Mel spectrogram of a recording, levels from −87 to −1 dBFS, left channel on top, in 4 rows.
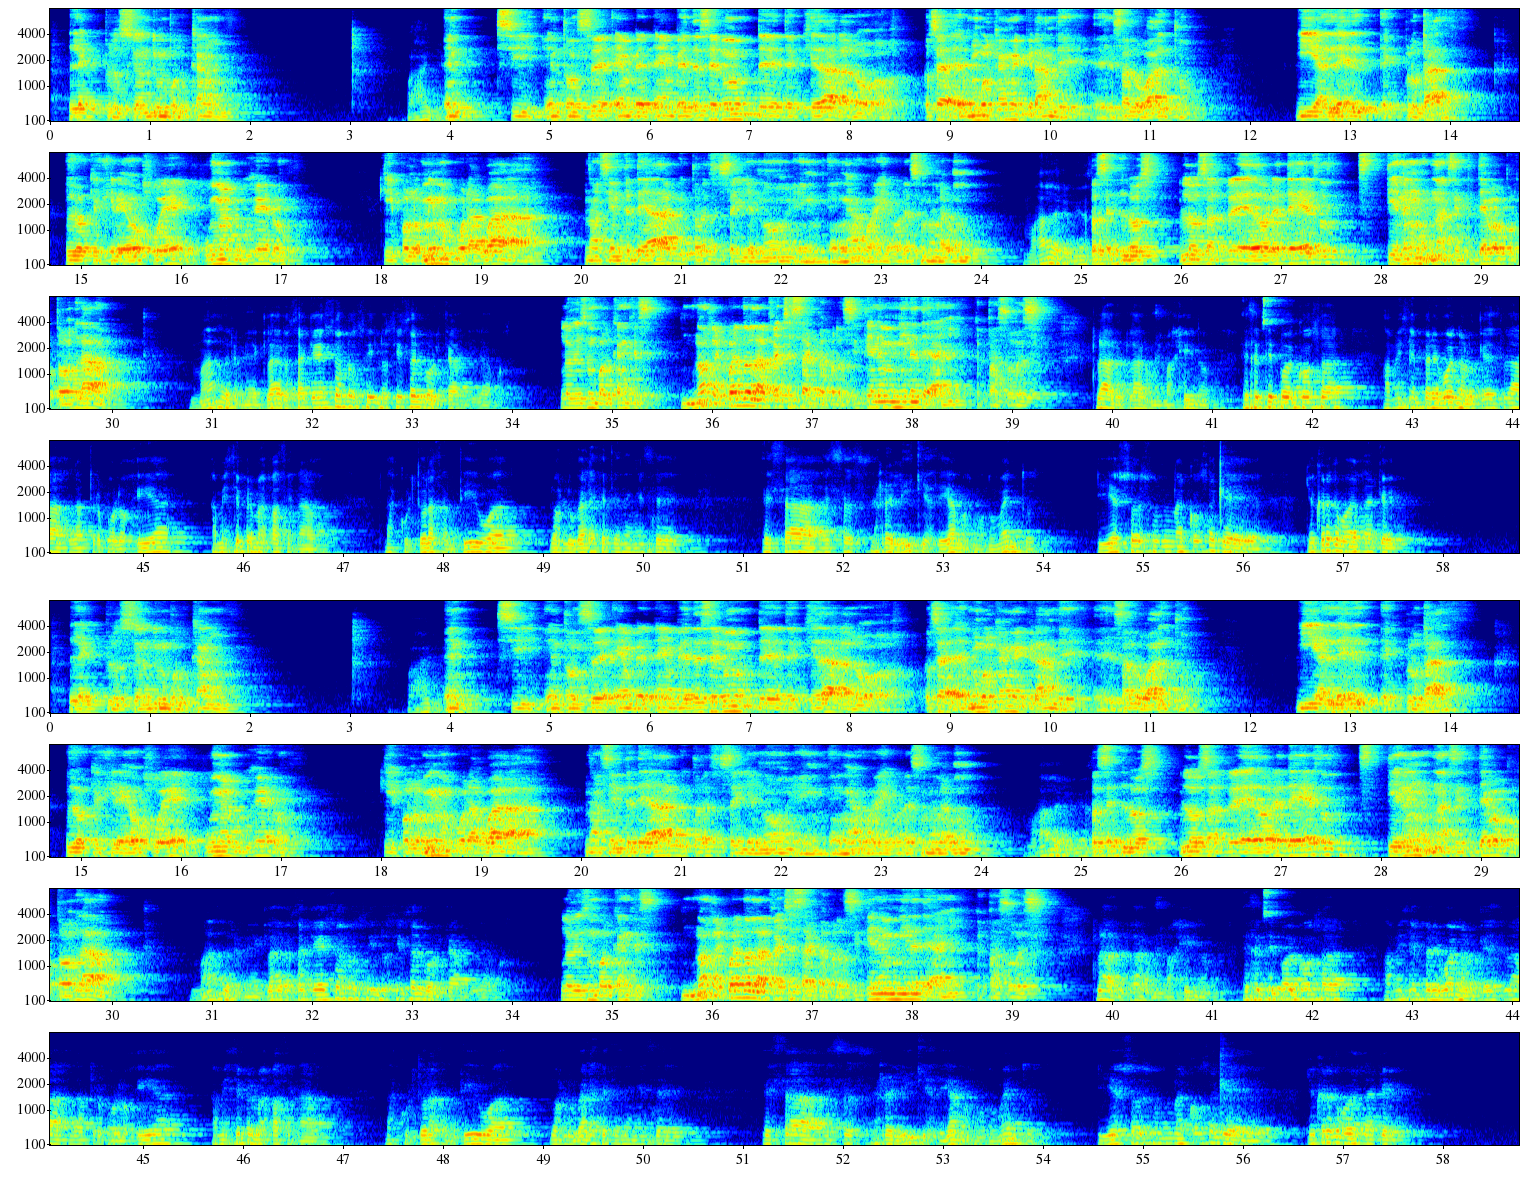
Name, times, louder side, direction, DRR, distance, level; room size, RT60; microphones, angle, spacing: voice 1, 0.2-1.7 3.9-4.1 4.5-11.4 12.5-14.0 14.9-17.0 18.0-19.6 20.0-23.9 25.1-25.7 26.0-29.9 34.5-35.4 35.7-38.5 38.8-39.3, left 1 dB, 75° left, 0 dB, 0.9 m, -22 dB
voice 2, 3.6-4.0 12.8-13.0 24.4-25.4 30.8-33.9 39.8-41.0 41.3-42.3 42.7-45.3 45.7-46.8 47.4-48.7 49.1-50.3 51.2-53.9 54.5-56.2 56.6-57.5, left 2 dB, 45° left, 5 dB, 0.3 m, -30 dB
4.3 x 2.3 x 4.2 m, 0.95 s
head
